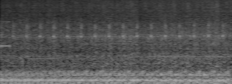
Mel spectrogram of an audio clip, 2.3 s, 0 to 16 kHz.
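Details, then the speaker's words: Boosted 600 whp Nissan 370Z Nismo idling with clutch pedal pressed; sharp even tick about seven per second from a noisy lifter, owner says not rod knock and not clutch. "that's a lifter now it's not the clutch cuz I have the clutch prle pressed in"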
